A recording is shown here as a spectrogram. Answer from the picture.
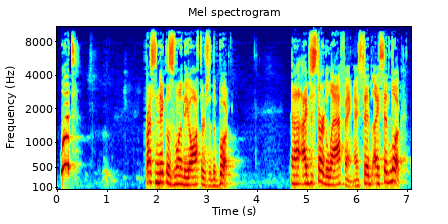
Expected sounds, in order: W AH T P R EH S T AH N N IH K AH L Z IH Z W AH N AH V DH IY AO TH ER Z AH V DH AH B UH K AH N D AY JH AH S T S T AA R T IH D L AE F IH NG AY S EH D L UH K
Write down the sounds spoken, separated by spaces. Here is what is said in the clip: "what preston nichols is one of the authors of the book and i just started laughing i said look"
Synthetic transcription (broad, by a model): W AH T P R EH S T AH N N IH K L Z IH Z W AH N AH V DH IY AO TH ER Z AH V DH AH B UH K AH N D AY JH AH S T S T AA R T IH D L AE F IH NG AY S EH D L UH K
